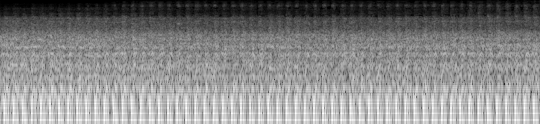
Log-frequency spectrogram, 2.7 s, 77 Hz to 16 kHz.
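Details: 2001 John Deere LT133 lawn tractor, 13 hp Kohler Command single-cylinder, running after voltage regulator and used stator fitted, charging 14 V: even, steady chug at constant speed, no misses or knocks; running smoothly.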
